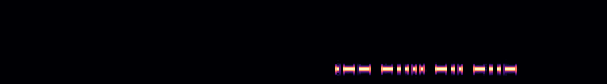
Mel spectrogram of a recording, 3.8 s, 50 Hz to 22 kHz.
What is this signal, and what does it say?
Morse code, heard as a keyed tone, about 48 wpm, 700 Hz. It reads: W6DX
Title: USA Call Signs - 4 Characters - 50wpm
